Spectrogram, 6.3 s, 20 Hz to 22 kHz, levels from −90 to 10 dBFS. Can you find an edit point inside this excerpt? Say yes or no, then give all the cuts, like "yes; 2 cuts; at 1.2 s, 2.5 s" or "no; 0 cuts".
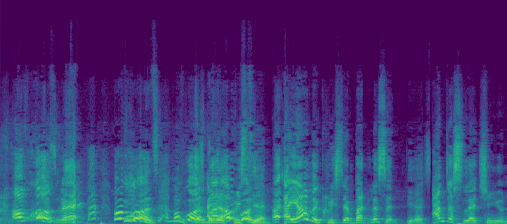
yes; 1 cut; at 5.4 s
